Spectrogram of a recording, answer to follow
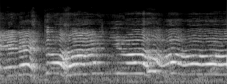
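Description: A woman singing a saeta unaccompanied: a flamenco-style line of wavering, bending notes with melismatic ornaments, broken twice by brief pauses, settling into a long held note near the end.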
